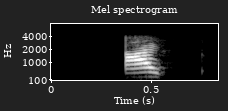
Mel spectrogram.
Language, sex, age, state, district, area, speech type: Kannada, female, 60+, Karnataka, Udupi, urban, conversation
